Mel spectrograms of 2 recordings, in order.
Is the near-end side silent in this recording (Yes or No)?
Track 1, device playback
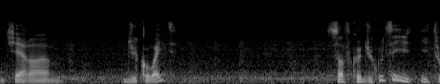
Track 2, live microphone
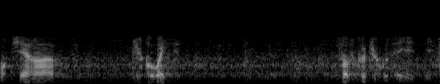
Yes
